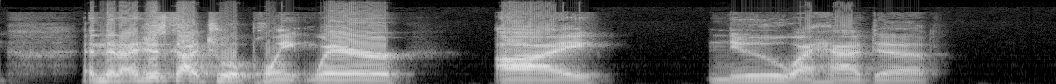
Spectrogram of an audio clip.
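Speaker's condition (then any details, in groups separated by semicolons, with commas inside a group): No condition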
